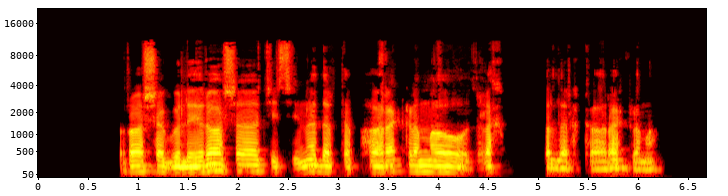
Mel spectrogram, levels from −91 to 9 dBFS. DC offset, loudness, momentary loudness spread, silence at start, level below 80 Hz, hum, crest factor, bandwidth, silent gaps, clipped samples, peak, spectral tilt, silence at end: under 0.1%; -18 LUFS; 10 LU; 0.85 s; -46 dBFS; none; 18 dB; 11.5 kHz; 4.77-5.07 s; under 0.1%; 0 dBFS; -6 dB/octave; 0.5 s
